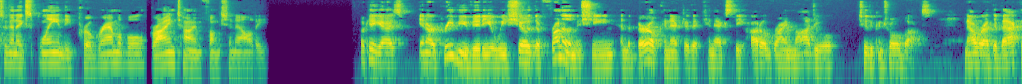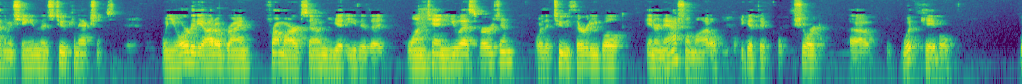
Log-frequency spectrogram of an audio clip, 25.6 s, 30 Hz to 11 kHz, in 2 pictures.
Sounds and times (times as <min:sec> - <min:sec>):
Speech: 0:00.0 - 0:03.4, 0:04.5 - 0:24.8.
